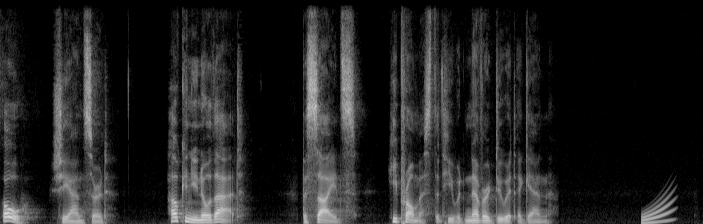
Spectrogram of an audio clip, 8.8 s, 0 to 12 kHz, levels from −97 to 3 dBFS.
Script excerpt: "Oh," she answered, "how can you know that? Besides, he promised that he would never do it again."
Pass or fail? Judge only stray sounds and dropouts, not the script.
fail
